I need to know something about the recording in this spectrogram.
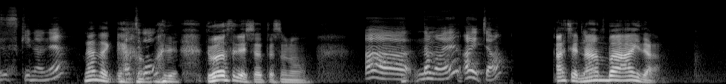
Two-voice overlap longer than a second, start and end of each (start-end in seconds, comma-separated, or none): none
